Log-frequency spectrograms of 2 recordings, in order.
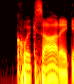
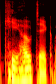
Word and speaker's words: quixotic: But every time I hear someone say the word quixotic, it's like with an X like that. – Yeah. – Quixotic. Well, I've never heard anyone say quixotic, but that's like how you say it, right? – Yeah, yeah. Well, I believe Don Quixote was a Spanish man. So right, yeah. – I think our English brains are not capable of pronouncing, you know, X's the same way.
